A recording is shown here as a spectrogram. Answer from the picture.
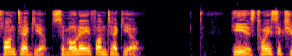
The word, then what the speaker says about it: Fontecchio: So this is how you say his name. You'll hear people say all kinds of ridiculous things. Okay, his name is Simone Fontecchio.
